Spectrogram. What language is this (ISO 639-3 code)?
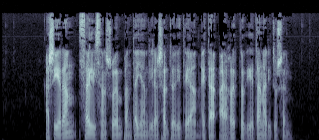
eus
